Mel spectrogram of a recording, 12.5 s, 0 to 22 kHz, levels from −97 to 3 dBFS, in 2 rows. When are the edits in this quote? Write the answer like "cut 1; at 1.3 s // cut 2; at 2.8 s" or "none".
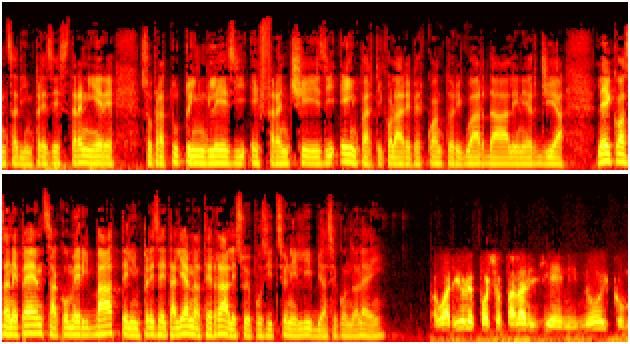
none

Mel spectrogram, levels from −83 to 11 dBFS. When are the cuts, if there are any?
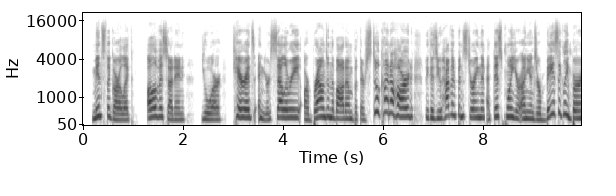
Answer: cut 1; at 8.0 s

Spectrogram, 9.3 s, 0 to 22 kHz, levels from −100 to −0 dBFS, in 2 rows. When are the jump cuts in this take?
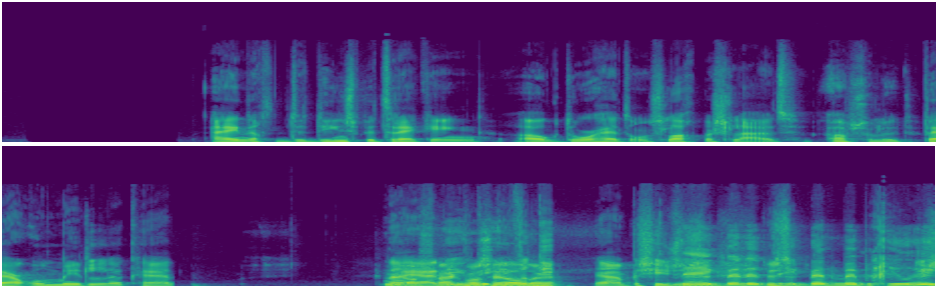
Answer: cut 1; at 5.5 s // cut 2; at 7.4 s

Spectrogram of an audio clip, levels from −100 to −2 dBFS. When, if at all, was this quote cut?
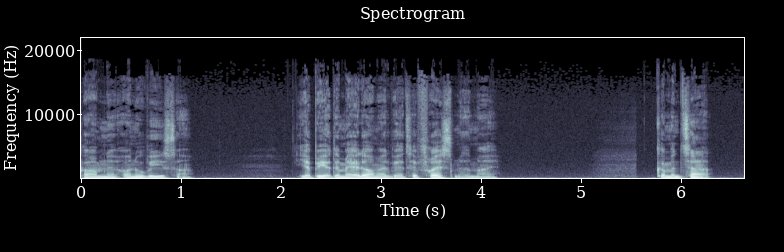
cut 1; at 5.5 s

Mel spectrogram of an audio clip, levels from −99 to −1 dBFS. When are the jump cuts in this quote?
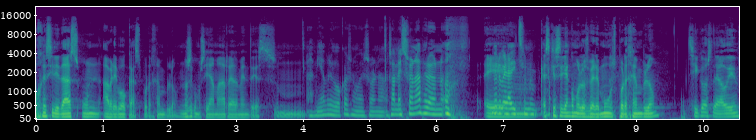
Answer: none

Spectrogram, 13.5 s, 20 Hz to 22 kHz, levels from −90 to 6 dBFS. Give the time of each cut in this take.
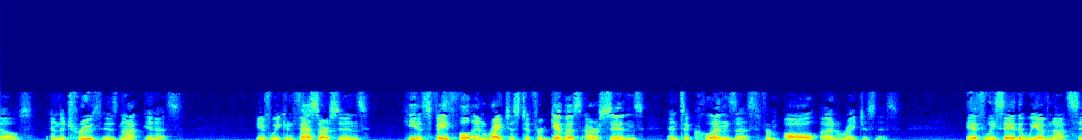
none

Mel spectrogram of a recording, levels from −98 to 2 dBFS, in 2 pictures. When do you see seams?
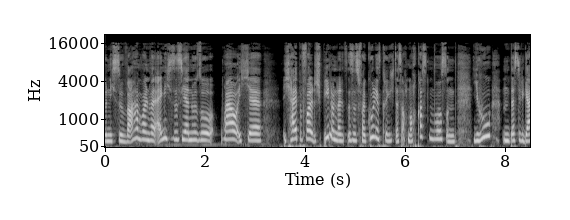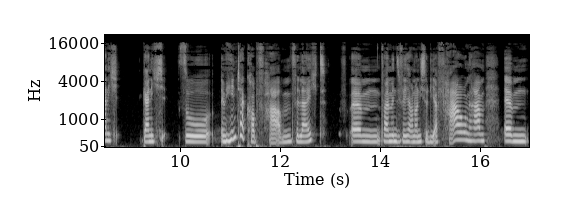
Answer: none

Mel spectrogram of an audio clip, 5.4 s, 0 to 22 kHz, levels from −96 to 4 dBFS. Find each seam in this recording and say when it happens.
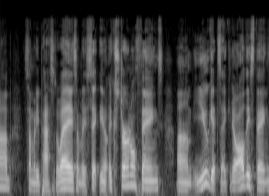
none

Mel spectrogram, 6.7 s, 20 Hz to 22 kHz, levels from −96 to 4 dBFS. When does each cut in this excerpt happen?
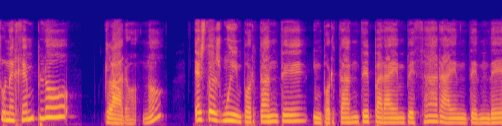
cut 1; at 2.4 s // cut 2; at 4.2 s

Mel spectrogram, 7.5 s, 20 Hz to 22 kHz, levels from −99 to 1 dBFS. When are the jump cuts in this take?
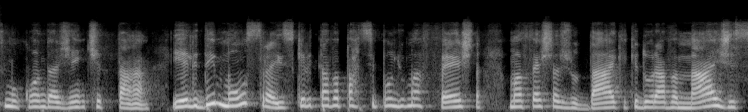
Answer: cut 1; at 1.6 s

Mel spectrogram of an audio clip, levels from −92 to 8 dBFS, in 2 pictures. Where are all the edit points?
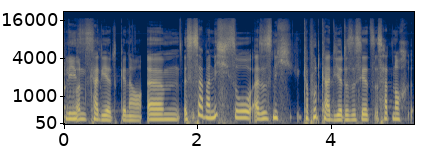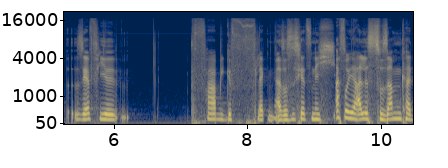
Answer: cut 1; at 1.2 s

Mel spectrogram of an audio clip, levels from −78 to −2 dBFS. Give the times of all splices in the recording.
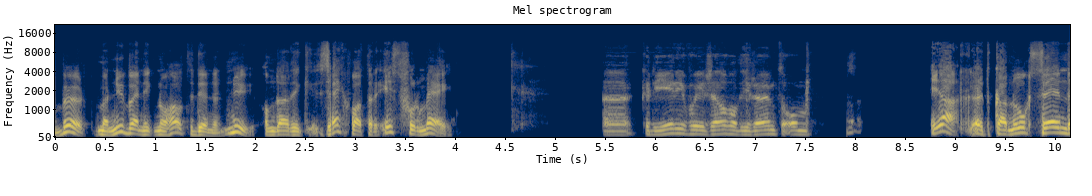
cut 1; at 5.3 s // cut 2; at 7.9 s // cut 3; at 9.0 s

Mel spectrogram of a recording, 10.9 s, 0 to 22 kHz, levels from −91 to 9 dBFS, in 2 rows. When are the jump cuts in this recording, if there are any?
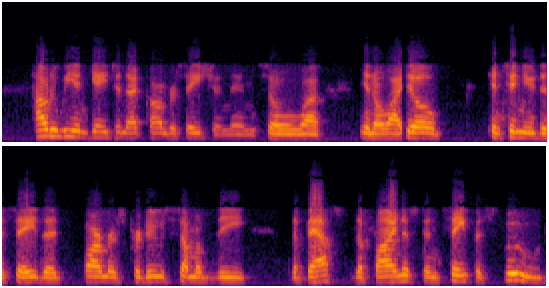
cut 1; at 4.0 s

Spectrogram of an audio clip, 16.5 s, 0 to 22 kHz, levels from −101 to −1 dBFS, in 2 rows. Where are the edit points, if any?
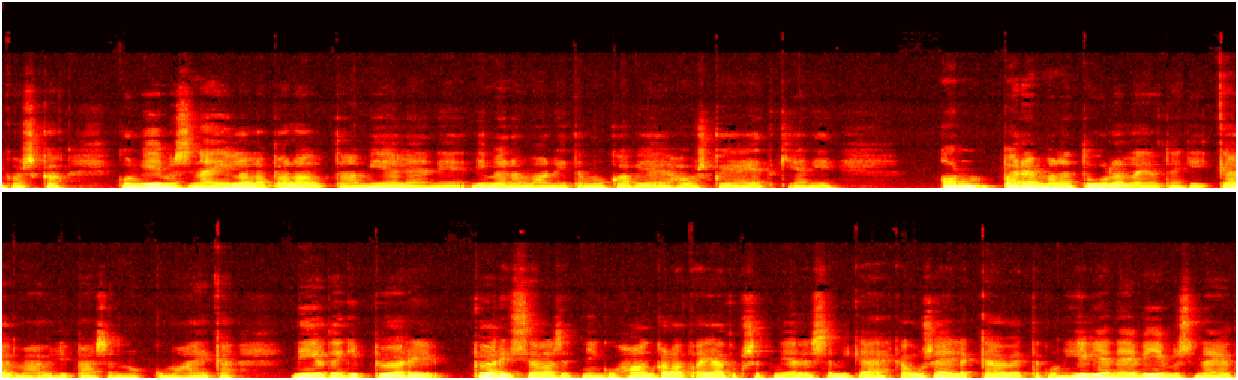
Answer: none

